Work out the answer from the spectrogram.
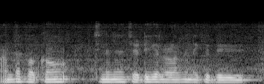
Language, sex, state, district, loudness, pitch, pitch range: Tamil, male, Tamil Nadu, Kanyakumari, -14 LUFS, 115 Hz, 110-115 Hz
